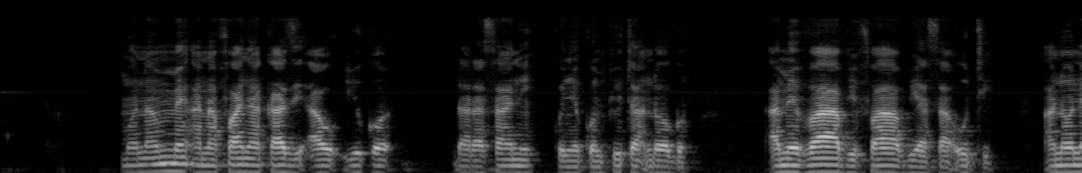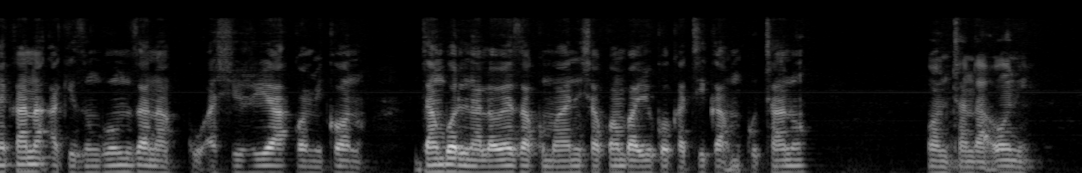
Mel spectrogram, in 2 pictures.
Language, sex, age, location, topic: Swahili, male, 25-35, Nairobi, education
